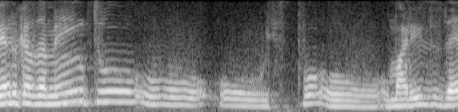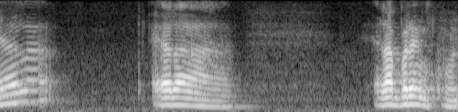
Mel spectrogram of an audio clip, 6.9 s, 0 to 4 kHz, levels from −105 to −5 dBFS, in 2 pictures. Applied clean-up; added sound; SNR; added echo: none; none; none; none.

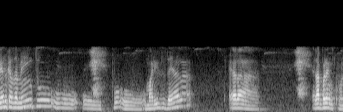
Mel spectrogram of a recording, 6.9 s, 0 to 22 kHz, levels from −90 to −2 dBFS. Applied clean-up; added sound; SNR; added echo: none; Sneeze; 18 dB; none.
